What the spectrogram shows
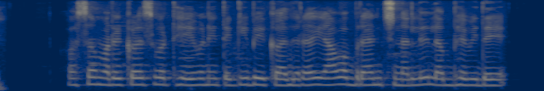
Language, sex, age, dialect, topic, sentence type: Kannada, female, 18-24, Northeastern, banking, question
